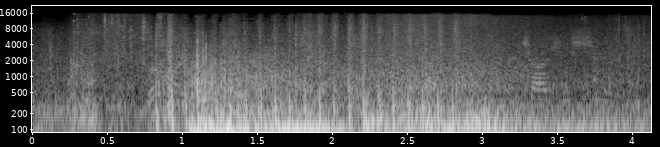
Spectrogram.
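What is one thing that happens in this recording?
Gunshots fire in a rapid burst, with a deep boom.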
